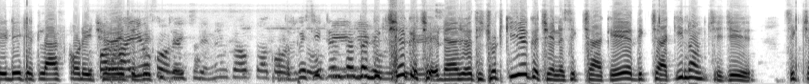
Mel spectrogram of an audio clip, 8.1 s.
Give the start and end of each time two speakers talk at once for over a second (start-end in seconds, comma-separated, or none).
1.0-4.5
